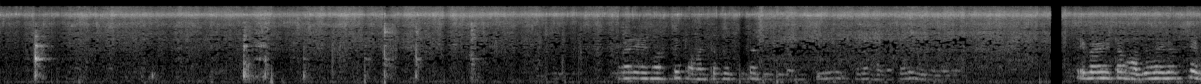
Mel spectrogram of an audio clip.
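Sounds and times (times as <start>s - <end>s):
food sizzling in hot oil: 0.0s - 12.0s
metal ladle scraping a pan: 2.4s - 4.9s.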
